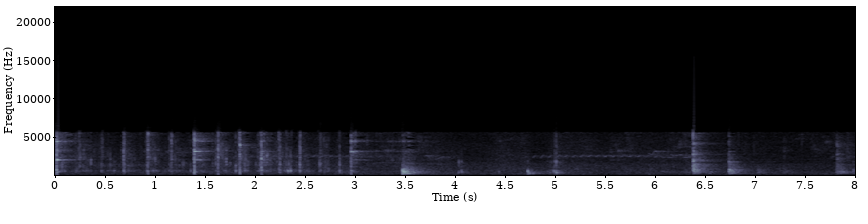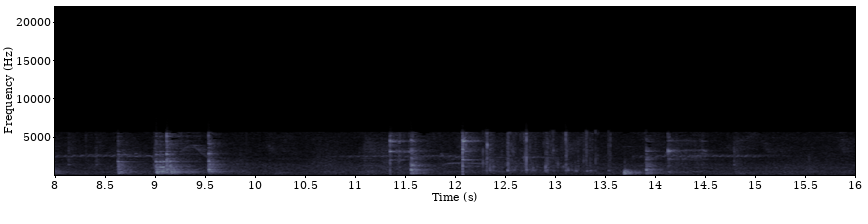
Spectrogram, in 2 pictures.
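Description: Utensil beating raw eggs in a glass bowl, a quick run of clinks against the glass, then scattered clinks and knocks of cookware as the frying pan is handled on the stove.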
